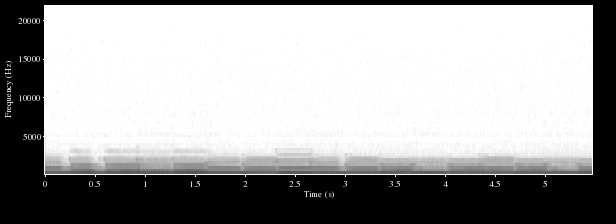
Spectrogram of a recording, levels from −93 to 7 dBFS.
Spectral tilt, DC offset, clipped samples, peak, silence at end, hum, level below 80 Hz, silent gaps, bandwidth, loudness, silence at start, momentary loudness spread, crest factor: -12.5 dB/octave; under 0.1%; under 0.1%; -20 dBFS; 0 s; 50 Hz at -55 dBFS; -54 dBFS; none; 2.5 kHz; -32 LUFS; 0 s; 3 LU; 12 dB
